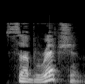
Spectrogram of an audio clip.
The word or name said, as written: subreption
